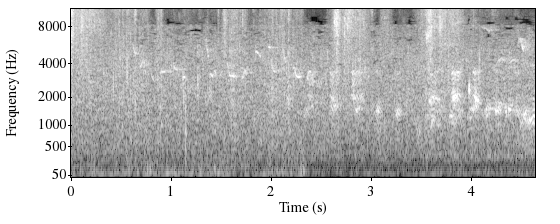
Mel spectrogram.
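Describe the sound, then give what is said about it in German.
A dense chorus of male toads calling at a pond, many overlapping croaks and trills merging into a steady, noisy din that grows a little louder and busier toward the end, with no talking. “Wieso müssen Krötenmänner immer so einen Krach machen?”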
